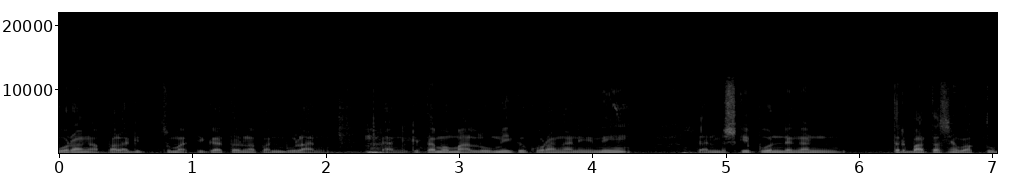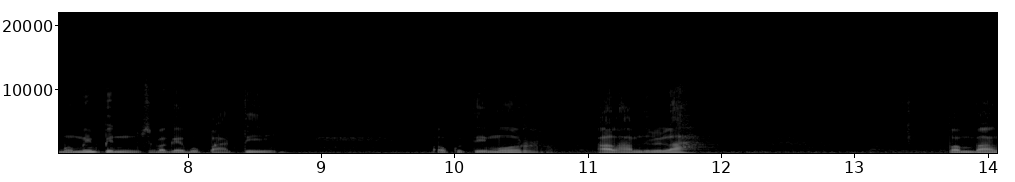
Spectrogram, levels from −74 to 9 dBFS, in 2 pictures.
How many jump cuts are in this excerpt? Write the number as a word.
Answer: zero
